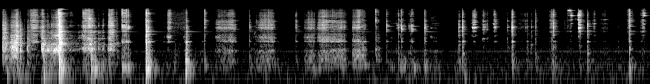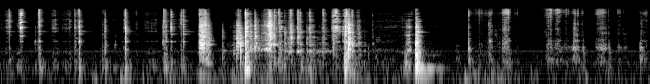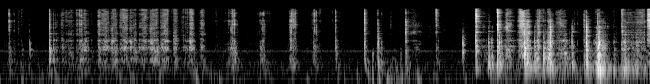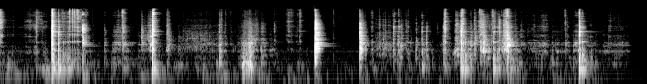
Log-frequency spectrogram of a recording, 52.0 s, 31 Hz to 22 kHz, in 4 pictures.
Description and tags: Metal Rumble
Recoreded with Zoom H6 XY Mic. Edited in Pro Tools.
Having fun with a steel stick, metal dish, piece of glass, iron box and other junk.
scrape, rumble, creak, steel, metal, noise, random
